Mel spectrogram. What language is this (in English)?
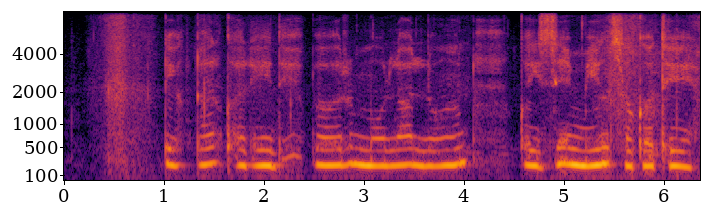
Chhattisgarhi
